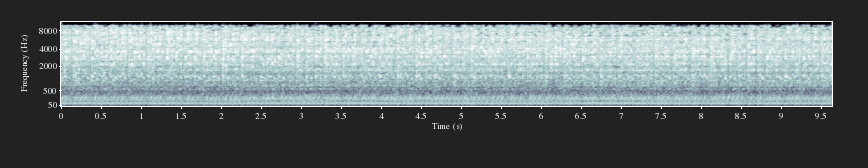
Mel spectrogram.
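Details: Newly rebuilt 2.1L TR4A four-cylinder, first run test, warmed up, straight pipe without muffler: steady even low idle about 1,000 rpm, oil pressure about 55, no knocks or misses; normal warm idle.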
